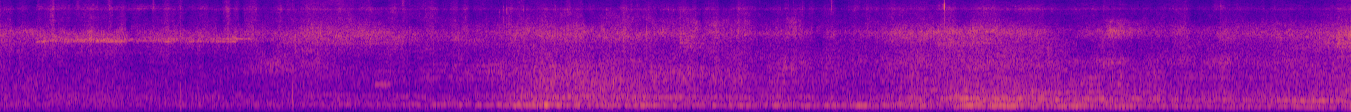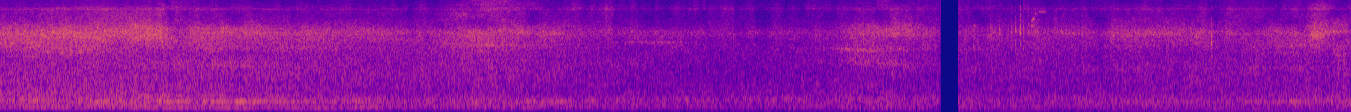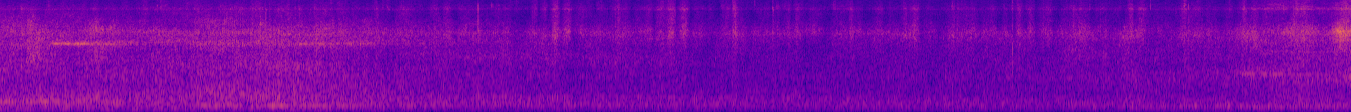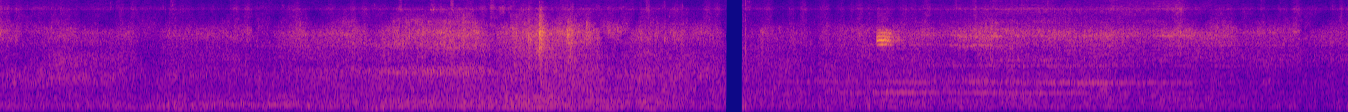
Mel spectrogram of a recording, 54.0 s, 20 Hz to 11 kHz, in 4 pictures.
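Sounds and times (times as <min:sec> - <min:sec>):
road noise: 0:00.0 - 0:54.0.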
